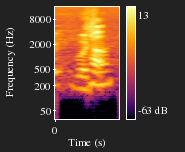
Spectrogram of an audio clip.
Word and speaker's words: TOEFL: Am I yep. pronounced right? Yeah. – TOEFL. – TOEFL. TOEFL.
